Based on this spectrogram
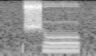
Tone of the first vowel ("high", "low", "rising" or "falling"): high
